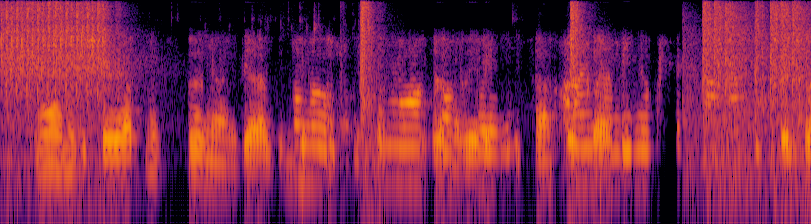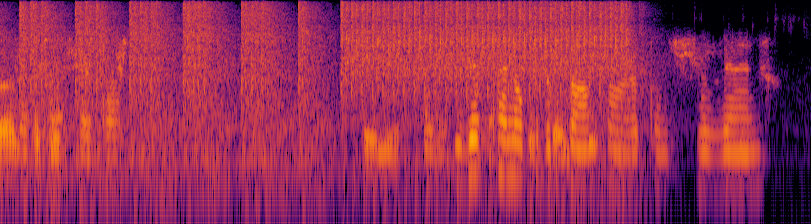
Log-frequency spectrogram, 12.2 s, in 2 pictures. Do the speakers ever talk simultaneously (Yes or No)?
Yes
